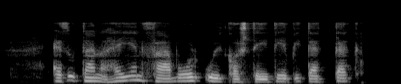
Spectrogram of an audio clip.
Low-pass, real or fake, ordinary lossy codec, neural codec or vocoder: 7.2 kHz; fake; AAC, 48 kbps; codec, 16 kHz in and 24 kHz out, 2.2 kbps, FireRedTTS-2 codec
